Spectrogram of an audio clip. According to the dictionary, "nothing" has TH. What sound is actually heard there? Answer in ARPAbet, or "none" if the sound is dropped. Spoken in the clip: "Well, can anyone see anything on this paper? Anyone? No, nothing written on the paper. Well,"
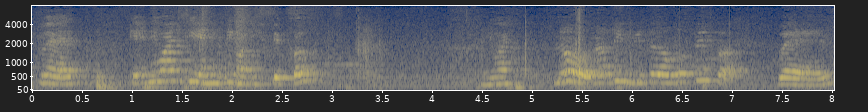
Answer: T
